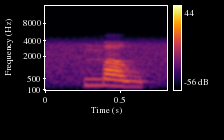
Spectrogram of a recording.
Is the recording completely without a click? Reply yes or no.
yes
